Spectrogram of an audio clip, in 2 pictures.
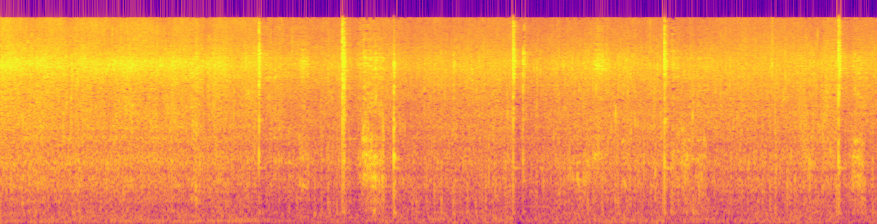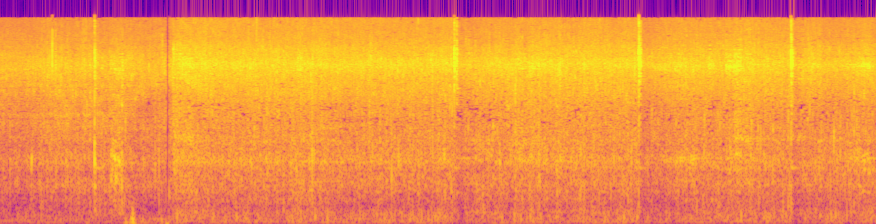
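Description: Curry masala sizzling in a metal kadai as it is stirred and scraped with a metal spatula, with irregular sharp clicks of the spatula against the pan. The spices are being cooked down until the oil separates.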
